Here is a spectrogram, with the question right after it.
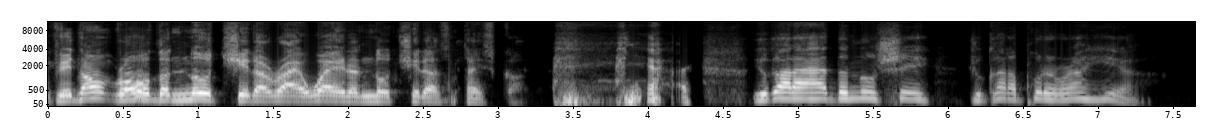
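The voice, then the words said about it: Put-on Italian accent. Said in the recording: “I'm Italian. And so I can do that accent.”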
